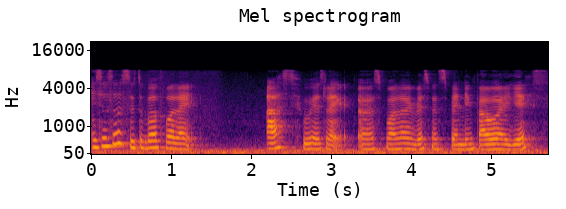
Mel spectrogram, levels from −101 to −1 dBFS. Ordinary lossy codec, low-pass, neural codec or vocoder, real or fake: none; none; none; real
